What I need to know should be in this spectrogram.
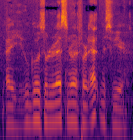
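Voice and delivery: low gruff sea captain voice; tugboat captain. Acted. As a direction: talk like an old salty captain. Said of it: "Why do you sound like the sea captain?".

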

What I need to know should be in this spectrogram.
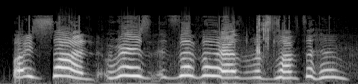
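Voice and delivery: hammed-up anguished shouting; mock anguished cry. Real, not acted. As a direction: cry out for the lost son with mock grief. Son blown up in game.

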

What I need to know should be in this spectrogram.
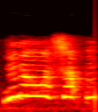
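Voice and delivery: very high-pitched teasing voice; taunting trucks. Acted. Trucks start teasing Gordon, taunting. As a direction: squeak it out high.

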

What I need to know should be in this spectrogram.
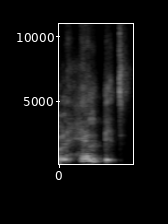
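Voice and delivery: help it in two syllables for helped; wrong -ed pronunciation. Shown as a demonstration. Teacher warning students, helped mispronounced as help it. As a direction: add a vowel so helped becomes help it. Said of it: "no me vayan a decir".

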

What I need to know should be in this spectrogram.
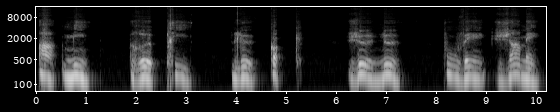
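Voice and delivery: slow syllable by syllable scansion; counting syllables. Shown as a demonstration. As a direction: split into syllables with pauses between. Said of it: "Le découpage".

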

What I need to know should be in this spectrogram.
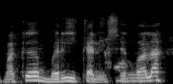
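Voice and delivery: normal talking voice

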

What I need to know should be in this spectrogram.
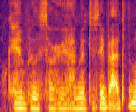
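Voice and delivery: sheepish apology. Retold or imitated. Classmate sheepishly apologising for swearing, low and soft. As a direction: mumble it like a scolded boy.

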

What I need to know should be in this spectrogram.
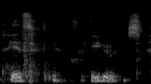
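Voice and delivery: slow, soft, congested delivery; stuffy-nosed. Real, not acted. Co-host playing on her head cold, stuffy-nosed. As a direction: say "huge" through a blocked nose. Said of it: "'cause I'm really stuffy".

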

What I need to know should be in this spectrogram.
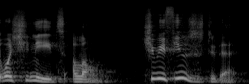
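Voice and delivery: ordinary talk

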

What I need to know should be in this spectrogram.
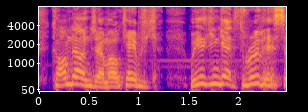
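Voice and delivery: desperately trying to calm her; husband begging his wife to calm down; panicked pleading. Acted.

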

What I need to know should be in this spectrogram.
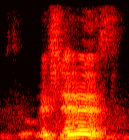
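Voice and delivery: normal talking voice

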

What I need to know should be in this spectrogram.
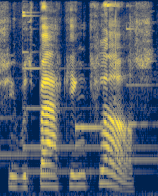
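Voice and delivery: ordinary delivery, nothing marked

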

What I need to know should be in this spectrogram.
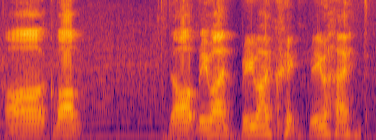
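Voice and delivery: loud, high urgent calls; exasperated shouting. Real, not acted. Gamer after a mishap, shouting urgently to rewind. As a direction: shout for a quick do-over.

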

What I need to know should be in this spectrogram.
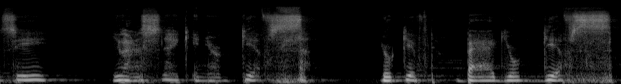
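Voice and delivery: slow, low whispered voice of God; God's voice. Retold or imitated. God warning the preacher in a dream, slow whisper. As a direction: speak softly and gravely, like God confiding. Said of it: "And God said this to me".

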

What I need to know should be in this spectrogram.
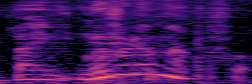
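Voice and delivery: very soft replay of the line; quiet. Shown as a demonstration. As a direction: say it barely audible. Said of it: "If you could not hear me".

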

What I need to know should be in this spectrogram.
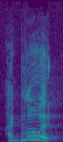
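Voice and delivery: rueful loud admission. Real, not acted. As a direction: blurt it out, laughing at yourself. Laughing confession of failure.

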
